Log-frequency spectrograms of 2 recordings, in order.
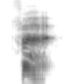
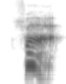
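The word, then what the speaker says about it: فاء: It's pronounced just like the English letter F.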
